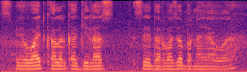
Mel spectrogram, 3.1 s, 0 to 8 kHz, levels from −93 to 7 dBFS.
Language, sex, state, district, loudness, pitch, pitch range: Hindi, male, Arunachal Pradesh, Papum Pare, -16 LUFS, 130 Hz, 125-135 Hz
